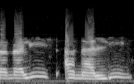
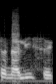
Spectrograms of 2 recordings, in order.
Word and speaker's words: Analice: Lo que pasa es que muchas veces le buscan esa beta extraña para pronunciarla y me dicen Analí, y es Annalise como suena.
